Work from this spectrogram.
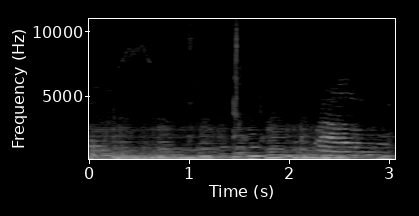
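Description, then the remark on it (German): A person imitates a cat, voicing three drawn-out, wavering meows in a row, fairly loud, with no other talking around them. “Folge 55 mit einem dreifachen Miau.”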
